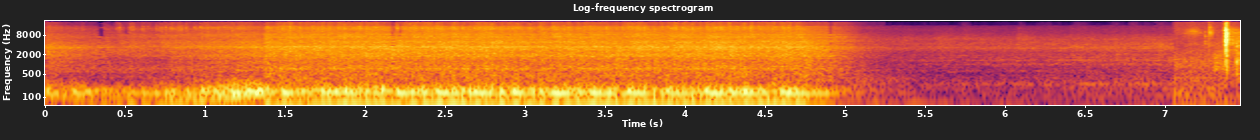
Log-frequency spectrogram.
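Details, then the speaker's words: 355 stroker V8 in an HX one-tonner after 11 years stored, walk-around shotgun mic; deep, even growl through a loud aftermarket exhaust that holds steady through a rev and settles back cleanly; healthy strong-running engine. "Okay, so really happy with how that runs and how it sounds. So I think the exhaust from Repco Engineering sounds amazing. I'm really happy with that sound. It's loud, but it's not over the top obnoxious loud. It's got a nice growl to it."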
